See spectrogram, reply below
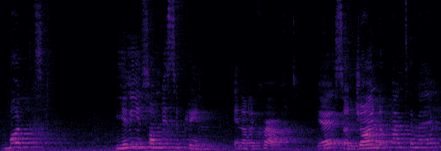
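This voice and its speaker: A woman's voice: high voice, lively intonation, moderate pace. A woman with a Jamaican accent, a pantomime actor, talking casually in a podcast discussion. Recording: echoey, reverberant room, faint noise.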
